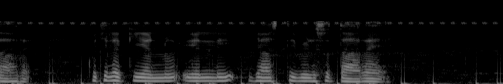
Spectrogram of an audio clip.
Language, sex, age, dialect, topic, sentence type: Kannada, female, 51-55, Coastal/Dakshin, agriculture, question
